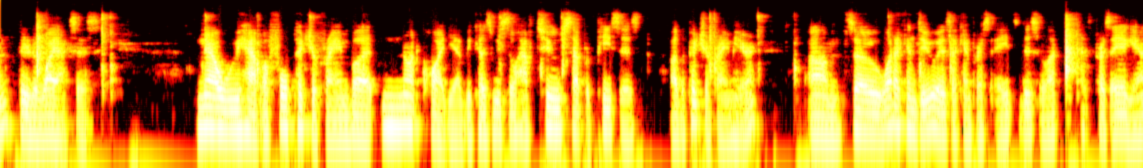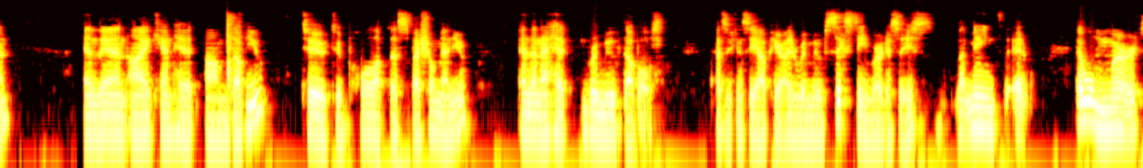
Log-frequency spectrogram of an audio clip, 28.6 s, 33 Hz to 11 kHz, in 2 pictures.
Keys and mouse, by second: 2.3-4.1 middle drag, 7.0 g, 11.8 a, 13.3 a, 17.1 w.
